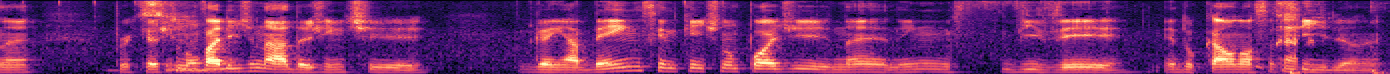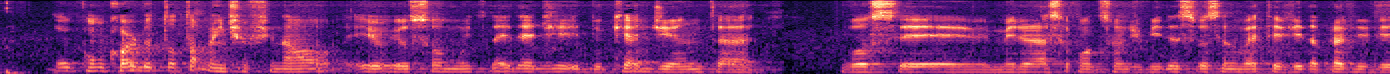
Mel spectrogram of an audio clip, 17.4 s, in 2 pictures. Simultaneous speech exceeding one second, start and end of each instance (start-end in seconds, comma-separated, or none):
none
